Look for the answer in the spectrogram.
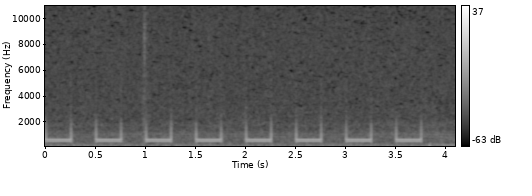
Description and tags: The American reorder tone, or the fast busy signal, is the congestion tone or all trunks busy (ATB) tone of a public switched telephone network.
Note: this is not the busy signal! I know they sound similar, but they are different things!
american, beep, busy, busy-signal, phone, reorder, signal, telephone, tone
